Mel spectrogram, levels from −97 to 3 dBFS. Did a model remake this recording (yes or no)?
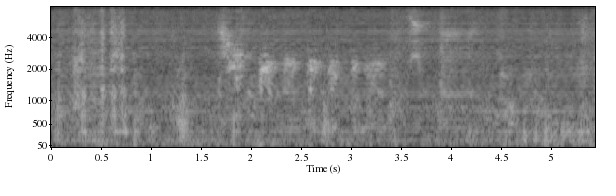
yes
